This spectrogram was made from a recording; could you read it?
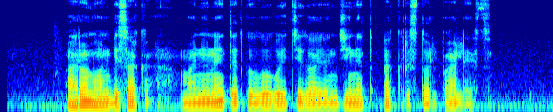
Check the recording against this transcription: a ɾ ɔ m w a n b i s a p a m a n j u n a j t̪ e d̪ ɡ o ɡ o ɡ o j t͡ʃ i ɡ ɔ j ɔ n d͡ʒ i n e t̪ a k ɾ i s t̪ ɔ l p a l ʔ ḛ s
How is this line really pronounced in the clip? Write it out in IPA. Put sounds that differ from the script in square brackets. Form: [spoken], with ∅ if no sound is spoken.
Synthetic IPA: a ɾ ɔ [n] w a n b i s a [k] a m a n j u n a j t̪ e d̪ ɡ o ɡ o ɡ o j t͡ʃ i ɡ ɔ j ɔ n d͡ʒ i n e t̪ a k ɾ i s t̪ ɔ l p a l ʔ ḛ s

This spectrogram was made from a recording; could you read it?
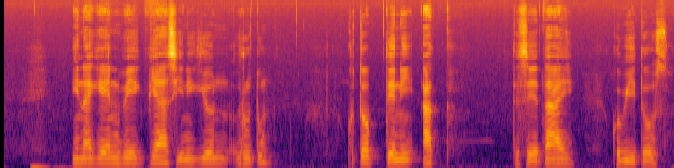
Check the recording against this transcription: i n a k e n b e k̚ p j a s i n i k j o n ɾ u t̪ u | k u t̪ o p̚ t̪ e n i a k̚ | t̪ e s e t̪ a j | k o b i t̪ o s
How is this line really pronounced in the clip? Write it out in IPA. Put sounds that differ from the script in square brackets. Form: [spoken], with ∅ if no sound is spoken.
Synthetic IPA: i n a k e n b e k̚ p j a s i n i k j o n ɾ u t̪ u | k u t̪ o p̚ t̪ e n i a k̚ | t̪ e s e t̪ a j | k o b i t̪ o s

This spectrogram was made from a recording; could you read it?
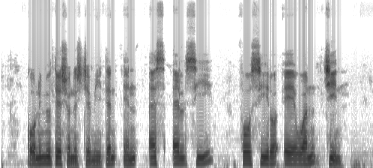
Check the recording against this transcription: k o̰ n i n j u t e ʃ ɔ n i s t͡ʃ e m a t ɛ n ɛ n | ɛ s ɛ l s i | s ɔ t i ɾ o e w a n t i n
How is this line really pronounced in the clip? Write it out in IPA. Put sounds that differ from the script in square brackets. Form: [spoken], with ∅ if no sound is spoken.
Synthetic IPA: k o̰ n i [m] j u t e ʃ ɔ n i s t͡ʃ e m [i] t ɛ n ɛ n | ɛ s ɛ l s i | [f] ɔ [s] i ɾ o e w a n [t͡ʃ] i n

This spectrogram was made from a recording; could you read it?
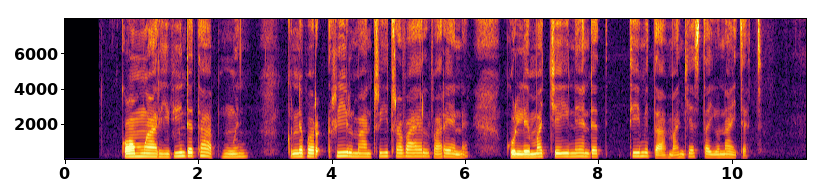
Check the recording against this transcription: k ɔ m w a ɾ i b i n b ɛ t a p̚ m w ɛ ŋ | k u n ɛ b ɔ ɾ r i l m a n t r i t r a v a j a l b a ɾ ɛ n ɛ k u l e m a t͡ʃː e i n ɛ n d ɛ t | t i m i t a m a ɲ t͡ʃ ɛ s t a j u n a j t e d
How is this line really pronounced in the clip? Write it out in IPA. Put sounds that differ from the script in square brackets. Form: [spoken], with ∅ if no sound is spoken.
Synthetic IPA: k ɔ m w a ɾ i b i n [d] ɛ t a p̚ [ŋ] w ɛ [ɲ] | k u n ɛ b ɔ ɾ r i l m a n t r i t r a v a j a l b a ɾ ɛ n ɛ k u l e m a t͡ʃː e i n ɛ n d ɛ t | t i m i t a m a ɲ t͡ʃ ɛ s t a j u n a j t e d

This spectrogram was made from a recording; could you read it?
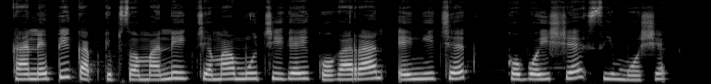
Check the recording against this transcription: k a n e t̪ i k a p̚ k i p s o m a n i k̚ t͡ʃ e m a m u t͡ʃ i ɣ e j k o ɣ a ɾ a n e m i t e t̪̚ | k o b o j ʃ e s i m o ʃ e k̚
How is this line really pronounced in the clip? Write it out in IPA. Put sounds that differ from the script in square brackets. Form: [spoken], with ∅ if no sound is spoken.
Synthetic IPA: k a n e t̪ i k a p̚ k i p s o m a n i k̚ t͡ʃ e m a m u t͡ʃ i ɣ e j k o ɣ a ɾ a n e [ŋ] i [t͡ʃ] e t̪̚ | k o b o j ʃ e s i m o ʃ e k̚

